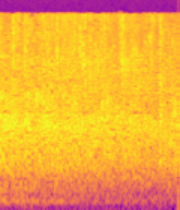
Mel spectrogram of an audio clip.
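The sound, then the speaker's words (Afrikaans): A church audience applauding its worship leader together, a dense, steady wash of many hands clapping at once with no breaks, filling the whole moment at an even, moderately loud level. “Dit is vir ons lekker as gemeente om saam met jou en aanbidding te wees, dankie dat jy die span goed lei, en kan ons vir hom 'n lekker hande klap gee, kom ons begin daar.”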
